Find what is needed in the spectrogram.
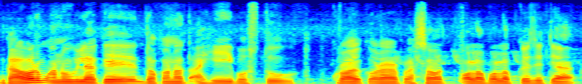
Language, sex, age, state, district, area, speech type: Assamese, male, 18-30, Assam, Barpeta, rural, spontaneous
